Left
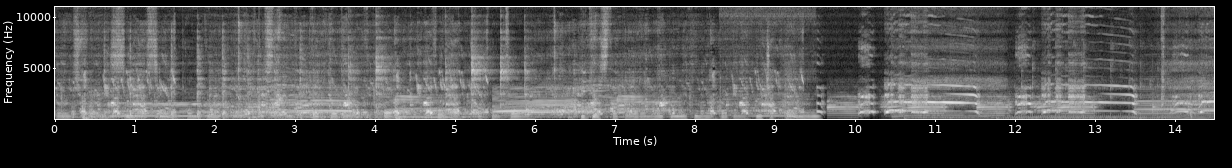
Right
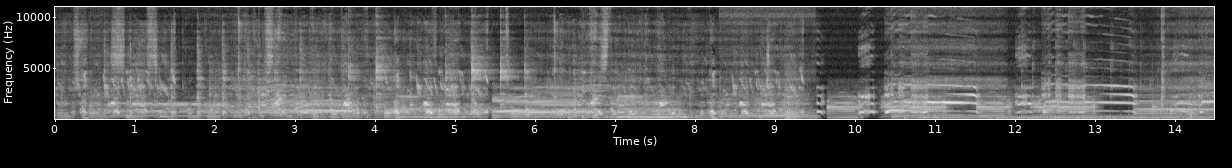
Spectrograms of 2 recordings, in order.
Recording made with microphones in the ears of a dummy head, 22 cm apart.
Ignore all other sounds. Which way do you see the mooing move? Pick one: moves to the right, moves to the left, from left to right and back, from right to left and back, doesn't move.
moves to the right.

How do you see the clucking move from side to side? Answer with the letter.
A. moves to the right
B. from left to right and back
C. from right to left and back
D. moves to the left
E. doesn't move
B.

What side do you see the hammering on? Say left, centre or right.
left.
